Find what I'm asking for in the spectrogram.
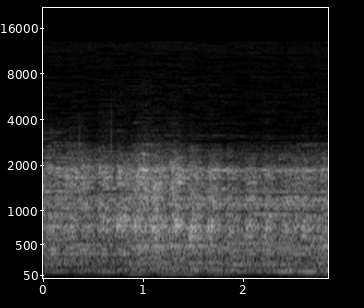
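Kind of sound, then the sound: vehicle, train pulling into station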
